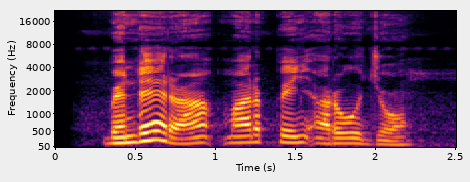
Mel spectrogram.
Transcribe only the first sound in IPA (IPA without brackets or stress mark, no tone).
b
